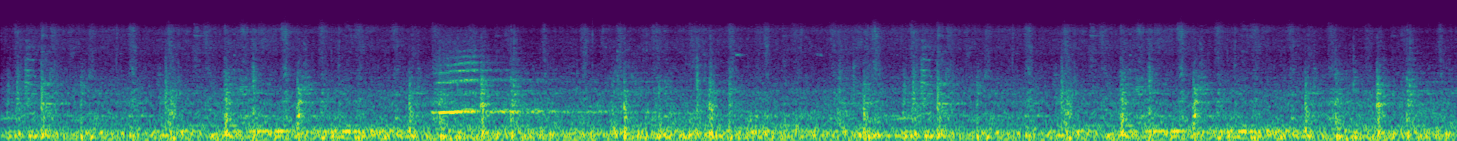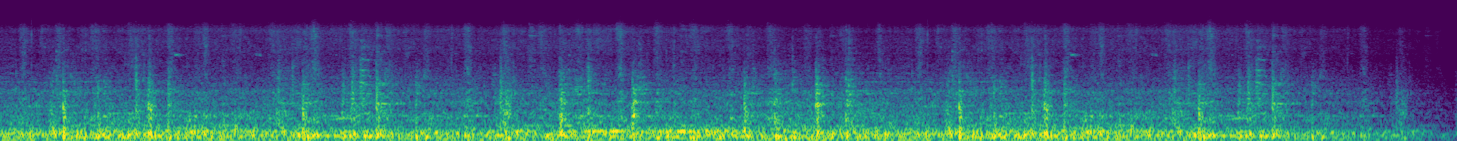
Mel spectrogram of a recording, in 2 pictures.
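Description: A rail vehicle running with a steady engine hum, its wheels clicking regularly over rail joints, and one short high toot about three seconds in; it fades out at the end.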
